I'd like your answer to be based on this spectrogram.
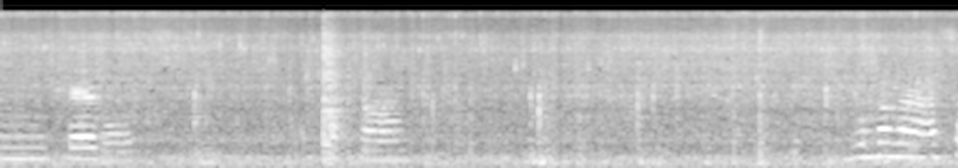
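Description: Carrots and potatoes sautéing in a pan for beef caldereta, giving a continuous crackling sizzle with stirring clinks, while a voice talks intermittently over the cooking.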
